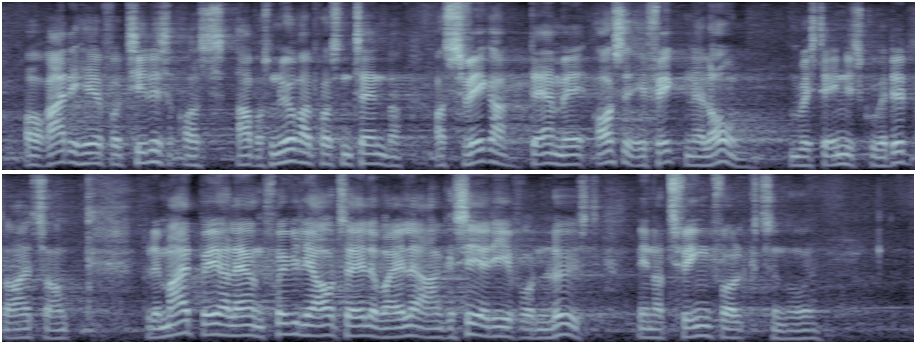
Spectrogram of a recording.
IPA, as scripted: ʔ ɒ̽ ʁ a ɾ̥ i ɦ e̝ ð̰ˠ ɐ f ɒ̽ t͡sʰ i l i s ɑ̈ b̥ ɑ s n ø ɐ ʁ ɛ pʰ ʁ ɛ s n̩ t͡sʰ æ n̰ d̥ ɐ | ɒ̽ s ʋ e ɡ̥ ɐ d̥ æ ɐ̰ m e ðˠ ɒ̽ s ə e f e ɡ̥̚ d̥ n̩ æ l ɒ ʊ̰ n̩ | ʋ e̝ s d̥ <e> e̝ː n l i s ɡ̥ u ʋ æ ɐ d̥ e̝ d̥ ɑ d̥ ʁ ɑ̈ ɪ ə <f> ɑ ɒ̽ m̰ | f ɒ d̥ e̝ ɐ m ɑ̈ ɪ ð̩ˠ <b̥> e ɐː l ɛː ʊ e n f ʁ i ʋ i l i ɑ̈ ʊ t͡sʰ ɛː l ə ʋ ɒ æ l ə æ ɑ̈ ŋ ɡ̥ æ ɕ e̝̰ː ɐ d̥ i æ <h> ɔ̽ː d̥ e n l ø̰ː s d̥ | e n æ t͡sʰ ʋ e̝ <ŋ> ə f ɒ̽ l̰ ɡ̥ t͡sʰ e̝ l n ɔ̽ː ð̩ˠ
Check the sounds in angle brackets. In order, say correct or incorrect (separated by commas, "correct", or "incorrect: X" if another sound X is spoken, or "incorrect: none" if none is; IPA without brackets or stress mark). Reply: correct, incorrect: s, correct, incorrect: f, correct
